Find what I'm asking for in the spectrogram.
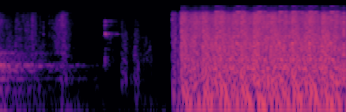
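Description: Quiet shuffling, then a sudden dense burst of rapid gunfire in the video game Free Fire that continues loudly to the end.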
